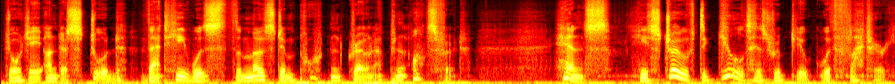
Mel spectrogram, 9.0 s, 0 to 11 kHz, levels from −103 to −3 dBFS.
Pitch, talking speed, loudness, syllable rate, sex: 105 Hz, 140 wpm, -20 LUFS, 4.3 syllables/s, male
